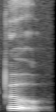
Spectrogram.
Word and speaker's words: ooh: So two O's is ooh, one O is oh.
